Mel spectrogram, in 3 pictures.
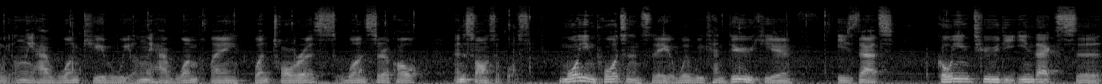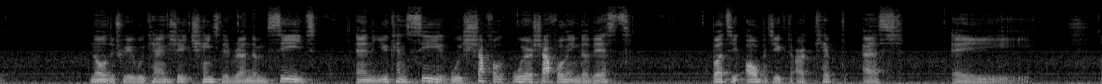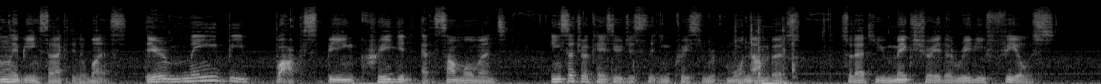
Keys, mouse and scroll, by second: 0.0-4.1 typing, 0.2 click, 1.7 click, 2.5 click, 4.0 click, 4.3 right click, 5.2 d, 5.3 d, 7.3-8.0 drag, 8.2 click, 9.6-12.6 middle drag, 12.8-19.3 drag, 20.6-28.0 drag, 28.0 middle click, 28.8-33.0 drag.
